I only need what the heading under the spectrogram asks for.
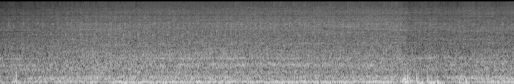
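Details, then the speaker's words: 1999 Jeep Cherokee XJ 4.0 inline-six at normal operating temperature after new plugs, cap, rotor and wires; low, steady idle around 725 rpm with an even, smooth beat and no misses or ticking, healthy. "Okay, idling now, normal operating temperature here. Idling, it's like around the 725 range, I guess. Lower, sounds good."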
